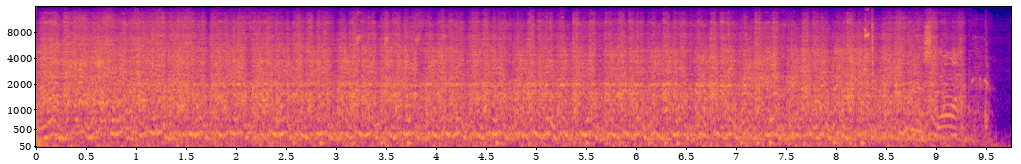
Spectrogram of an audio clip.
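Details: 1961 Chevrolet Corvair, first start after purchase: the starter cranks the engine steadily for about nine seconds with no catch or firing. Power is confirmed at the coil, the distributor cap looks new and fresh gas was added; rotor and points are untested. Cranks but won't start.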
